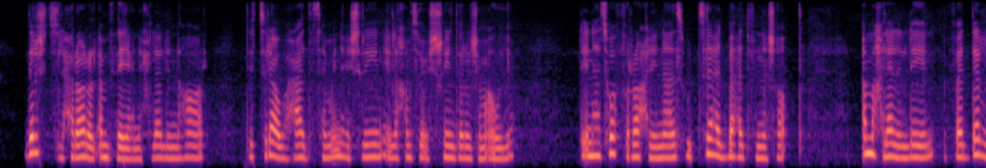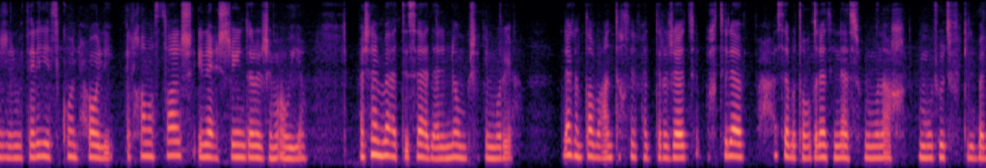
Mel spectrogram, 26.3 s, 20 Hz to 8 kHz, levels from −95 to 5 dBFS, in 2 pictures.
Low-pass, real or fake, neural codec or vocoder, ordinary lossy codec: none; real; none; none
